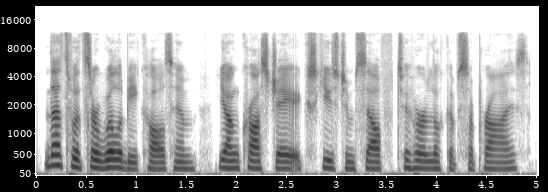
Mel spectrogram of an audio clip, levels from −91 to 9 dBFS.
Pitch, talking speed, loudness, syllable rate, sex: 170 Hz, 180 wpm, -20 LUFS, 5.0 syllables/s, female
